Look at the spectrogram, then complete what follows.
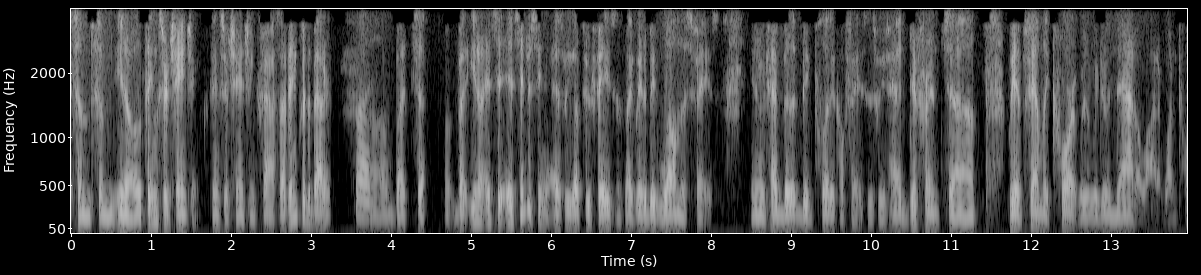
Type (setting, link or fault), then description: link, phone line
